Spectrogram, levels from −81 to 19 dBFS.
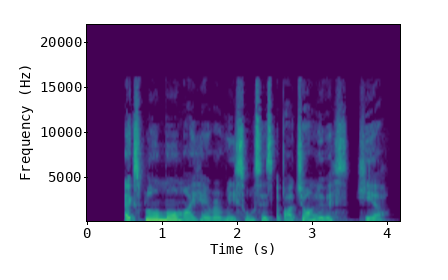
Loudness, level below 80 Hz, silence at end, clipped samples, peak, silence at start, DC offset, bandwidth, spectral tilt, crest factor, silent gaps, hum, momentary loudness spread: -20 LUFS; -52 dBFS; 0.2 s; under 0.1%; -6 dBFS; 0.5 s; under 0.1%; 16.5 kHz; -4 dB/octave; 14 dB; none; none; 12 LU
